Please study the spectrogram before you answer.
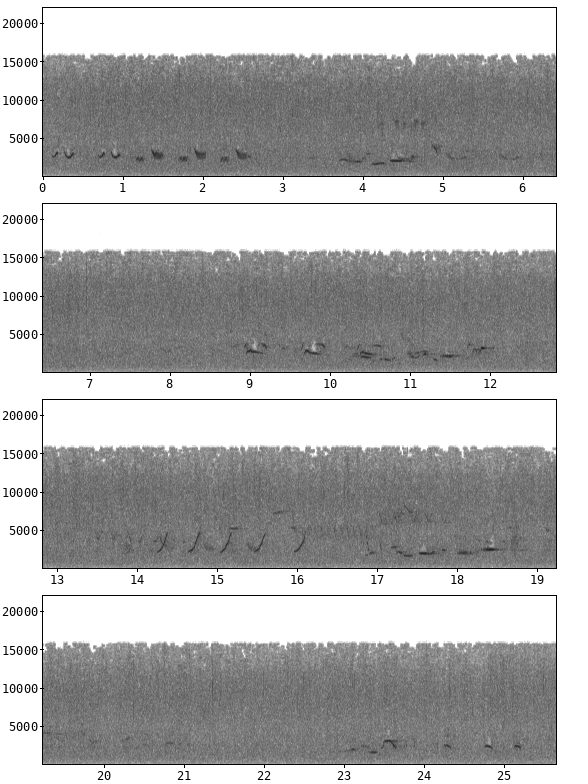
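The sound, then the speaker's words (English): Steady rushing water fills the background while small birds chirp and trill in scattered bursts above it, with a faint insect-like buzz and no voices. “Sounds of nature, they're great. The total silence, sounds of water, anything non-artificial.”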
